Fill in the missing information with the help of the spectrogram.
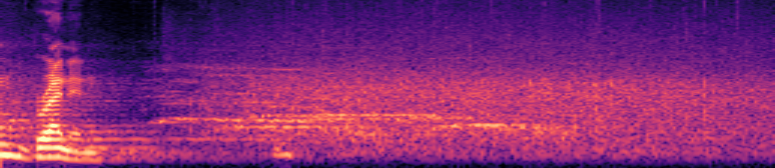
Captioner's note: audience applauding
